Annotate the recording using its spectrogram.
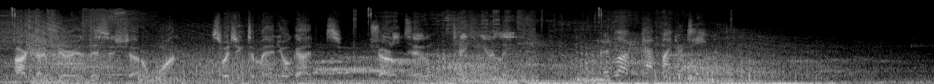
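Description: A spacecraft engine hums and rumbles steadily.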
